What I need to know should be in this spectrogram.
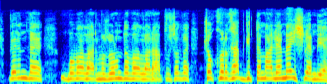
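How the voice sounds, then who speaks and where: A woman's high-pitched voice at a fairly quick pace, in a dry, close sound with no echo. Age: 80s+. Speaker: elderly villager. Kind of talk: casual interview.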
